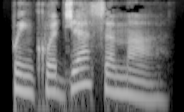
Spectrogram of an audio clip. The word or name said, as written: Quinquagesima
